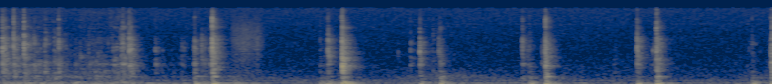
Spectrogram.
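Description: Fingertips slowly press the keys and the space bar of a mint-green plastic retro keyboard with round white plastic keycaps. Soft, separated clicks with a low thuddy body and brief bright edges fade quickly over a quiet background.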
